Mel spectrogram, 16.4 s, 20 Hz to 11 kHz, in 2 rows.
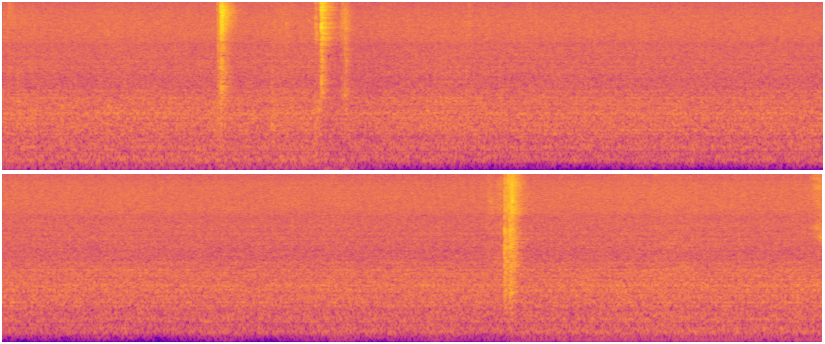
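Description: Steady background hum with three short, sharp clicks as a Hatsan Striker 1000x .22 break-barrel air rifle is handled and reloaded with a pellet, the loudest click coming about three seconds before the end.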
